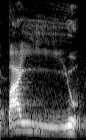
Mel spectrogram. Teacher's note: Então, o que nós temos aí, na verdade, são dois ditongos. No papel, a gente representa bai, u, mas a verdadeira emissão é de dois ditongos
